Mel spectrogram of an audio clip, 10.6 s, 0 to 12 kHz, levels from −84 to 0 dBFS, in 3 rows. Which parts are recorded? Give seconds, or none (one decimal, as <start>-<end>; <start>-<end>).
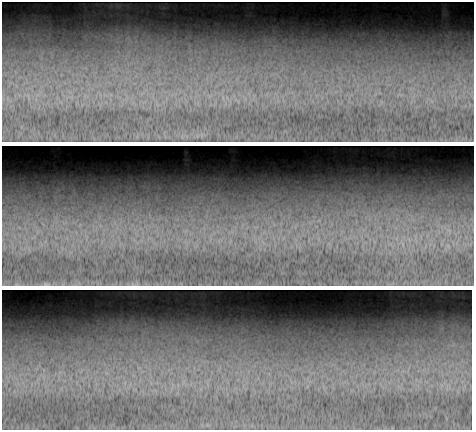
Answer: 5.9-8.1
